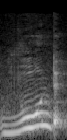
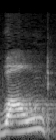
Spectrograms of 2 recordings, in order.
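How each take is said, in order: First: The vowel sounds like 'oo' in 'moon'. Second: The vowel sounds like 'ow' in 'cow'. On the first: It means an injury. "Pronunciation വൂണ്ട് എന്നുമാണ്" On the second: It means wrapped around. "Pronunciation വൗണ്ട് എന്നാണ്"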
